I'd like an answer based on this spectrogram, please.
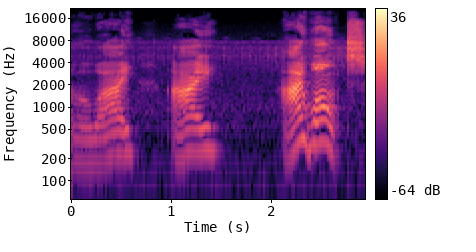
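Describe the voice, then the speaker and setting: A woman's high-pitched, put-on character voice. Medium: read story. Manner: stammering, hesitant.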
